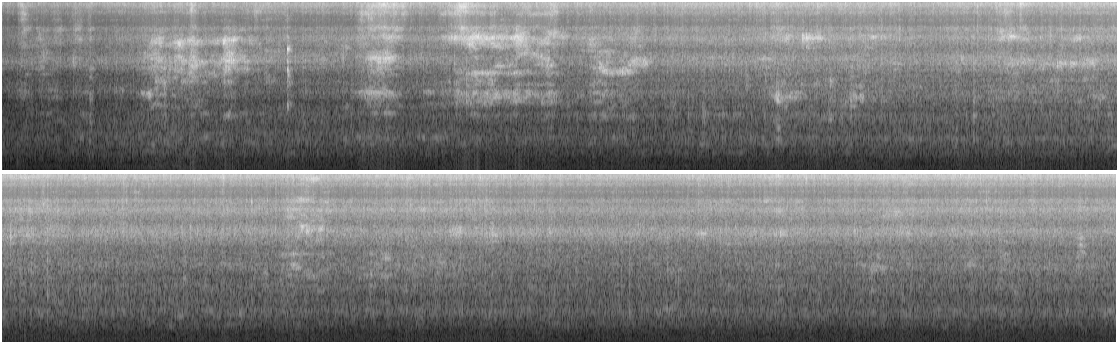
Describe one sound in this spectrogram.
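Tongs click and scrape against a pan.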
